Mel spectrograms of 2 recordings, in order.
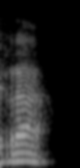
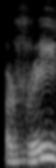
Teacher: री वास्तव में इसका उच्चारण रा की तरह नहीं होता। रा में क्या होता है? जीभ ज्यादा वाइब्रेट करती है। रा री जब हम बोलते हैं उसमें वाइब्रेशन नहीं आता है।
